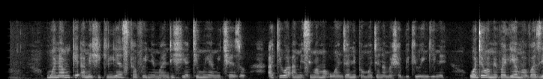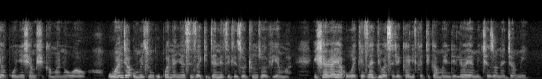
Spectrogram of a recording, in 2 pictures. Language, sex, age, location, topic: Swahili, female, 18-24, Kisumu, government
